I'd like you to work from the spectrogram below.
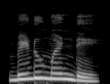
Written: ಬಿಡುಮಂಡೆ

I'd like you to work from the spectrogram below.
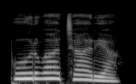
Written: ಪೂರ್ವಾಚಾರ್ಯ

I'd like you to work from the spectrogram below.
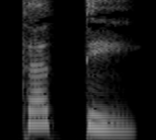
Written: ಥತ್

